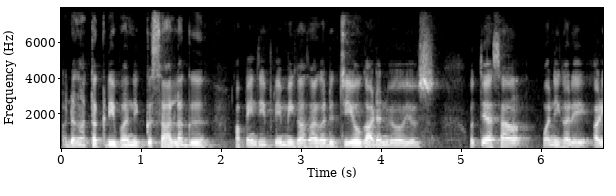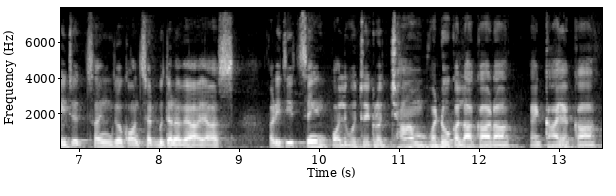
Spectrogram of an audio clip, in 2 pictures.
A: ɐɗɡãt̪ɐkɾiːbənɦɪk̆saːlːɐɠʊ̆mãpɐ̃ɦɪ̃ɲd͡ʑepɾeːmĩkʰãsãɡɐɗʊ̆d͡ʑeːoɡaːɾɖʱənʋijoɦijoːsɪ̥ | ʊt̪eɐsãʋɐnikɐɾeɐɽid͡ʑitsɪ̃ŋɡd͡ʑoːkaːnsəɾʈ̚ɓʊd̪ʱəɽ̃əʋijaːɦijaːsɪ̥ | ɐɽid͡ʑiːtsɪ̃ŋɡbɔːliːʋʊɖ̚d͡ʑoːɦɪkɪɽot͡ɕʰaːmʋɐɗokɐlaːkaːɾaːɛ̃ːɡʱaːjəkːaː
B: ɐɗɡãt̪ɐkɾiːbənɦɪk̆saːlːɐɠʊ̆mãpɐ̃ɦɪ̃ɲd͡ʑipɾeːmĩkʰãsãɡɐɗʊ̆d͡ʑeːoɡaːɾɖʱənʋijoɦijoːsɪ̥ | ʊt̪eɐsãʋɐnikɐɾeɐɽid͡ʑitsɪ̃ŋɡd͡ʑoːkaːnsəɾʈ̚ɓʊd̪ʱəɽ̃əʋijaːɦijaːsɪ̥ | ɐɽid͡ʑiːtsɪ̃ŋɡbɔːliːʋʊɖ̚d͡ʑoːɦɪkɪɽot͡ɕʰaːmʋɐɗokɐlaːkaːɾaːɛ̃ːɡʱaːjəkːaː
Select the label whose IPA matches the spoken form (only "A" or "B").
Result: B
